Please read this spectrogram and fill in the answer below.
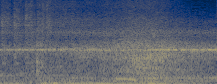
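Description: Car engine sound effect as a car pulls away: a rushing swell about half a second in that thins out near the end, over a steady low engine hum. A sustained high drone note from the horror score lies underneath.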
